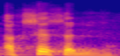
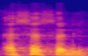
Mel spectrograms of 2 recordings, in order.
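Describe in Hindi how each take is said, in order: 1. s से पहले k ध्वनि सुनाई देती है। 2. s से पहले कोई k ध्वनि सुनाई नहीं देती। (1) "एक शब्द है एक्सेसरी" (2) "अधिकतर लोग उसे एसेसरी कहते हैं"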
